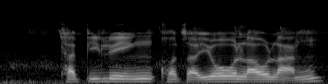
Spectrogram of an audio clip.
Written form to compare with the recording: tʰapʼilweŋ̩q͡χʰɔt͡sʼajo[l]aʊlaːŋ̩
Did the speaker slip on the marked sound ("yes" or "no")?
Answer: no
